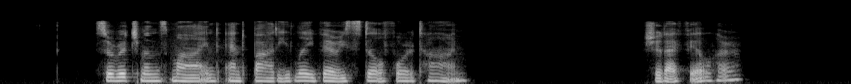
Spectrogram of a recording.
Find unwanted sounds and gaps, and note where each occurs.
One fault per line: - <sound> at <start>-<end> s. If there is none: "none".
none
